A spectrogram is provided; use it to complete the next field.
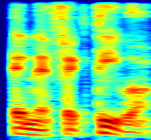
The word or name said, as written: en efectivo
